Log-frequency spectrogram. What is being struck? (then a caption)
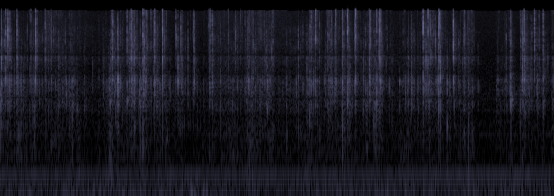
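Plastic film bag of tealight candles. Both hands press and crinkle a large blue and white printed plastic film bag of tealight candles lying on a table, working the plastic with fingertips and nails. Dense, continuous crinkling and crackling comes through as many quick, bright snaps over a steady low hum.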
